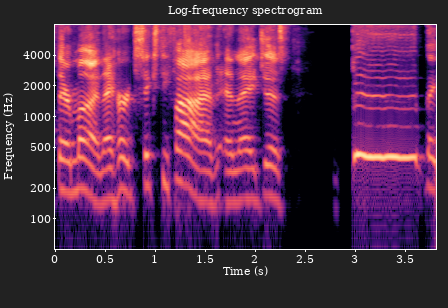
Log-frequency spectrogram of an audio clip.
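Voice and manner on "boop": high sharp "boop" beep noise; mock beep sound. Mimicking a censor beep at old folks.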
